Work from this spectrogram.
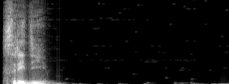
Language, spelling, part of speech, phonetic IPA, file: Russian, среди, preposition, [srʲɪˈdʲi], Ru-среди.ogg
- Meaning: among, in the midst of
